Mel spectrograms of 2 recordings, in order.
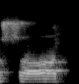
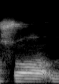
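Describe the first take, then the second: First: The letter is said with unrounded lips. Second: The letter is said with rounded, pushed-out lips.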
